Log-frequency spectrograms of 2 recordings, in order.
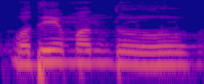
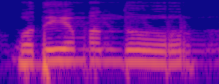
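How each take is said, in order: Both takes have the same delivery.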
